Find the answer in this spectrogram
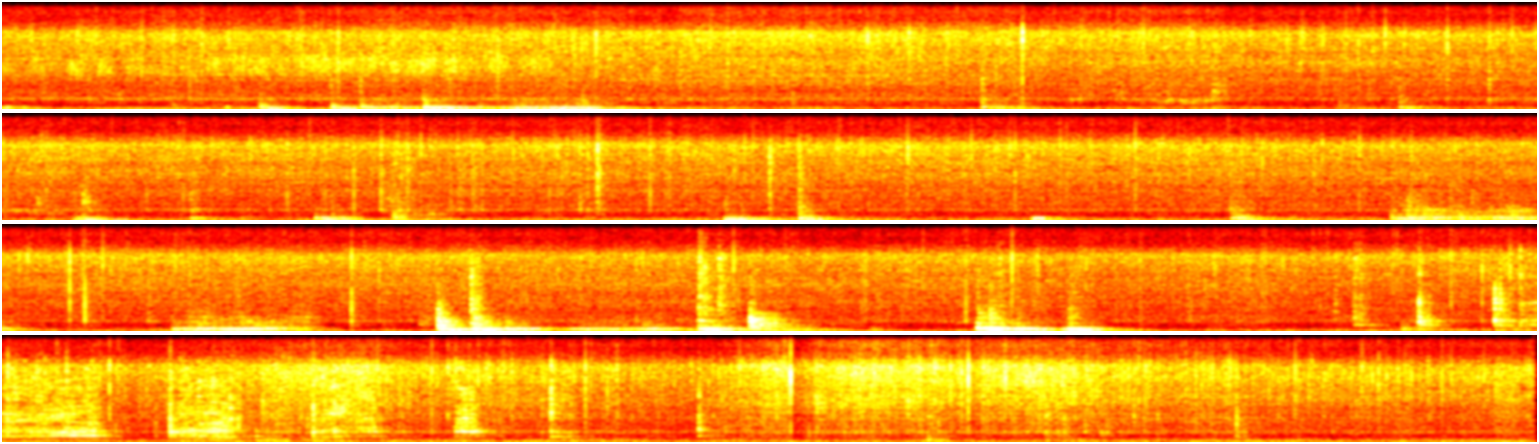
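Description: Food sizzling steadily in a frying pan on a gas stove, while a metal ladle stirs and scrapes in a pot. The ladle's knocks and scrapes against the metal come thickest in the middle and later part.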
